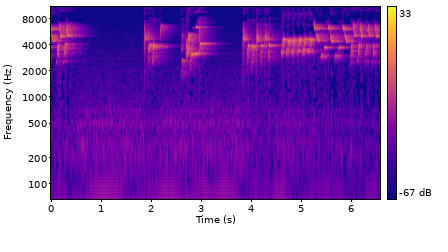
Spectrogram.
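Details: European goldfinch, champion in 2014, singing clean copia song: scattered quick bursts of bright slurred notes, then a long, rapid, evenly repeated run of high tinkling notes to the end.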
